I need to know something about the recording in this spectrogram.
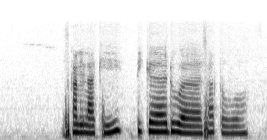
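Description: A young woman speaks calmly through an online call.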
